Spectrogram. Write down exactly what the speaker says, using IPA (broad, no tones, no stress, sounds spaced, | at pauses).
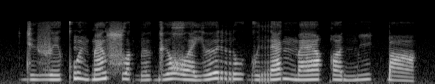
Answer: d y v e kʷʼ æ̃ ɡ͡b æ̃ sʷ ɑ ɡ͡b ø ɡ y ʁʷ æ j ø r u ɡʷ i r æ ŋ͡m æ qʷ i ŋ͡m i k͡p ɑ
